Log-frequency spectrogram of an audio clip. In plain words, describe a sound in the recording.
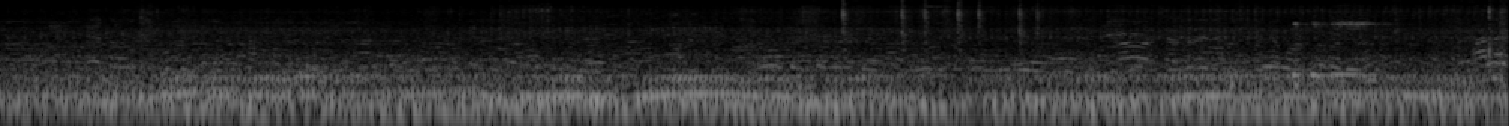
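Spices rattle as a vendor shakes them from a bottle.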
